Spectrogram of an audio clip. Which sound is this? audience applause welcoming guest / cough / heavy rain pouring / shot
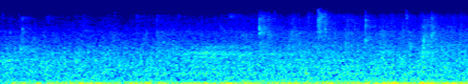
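heavy rain pouring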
